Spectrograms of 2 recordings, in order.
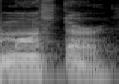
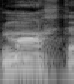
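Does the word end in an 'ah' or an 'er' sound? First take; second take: er; ah. First: The word ends with an 'er' sound. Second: The word ends with an open 'ah' sound. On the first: The speaker calls it wrong. "No E R" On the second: The speaker calls it right. "It's M O N S T A"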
